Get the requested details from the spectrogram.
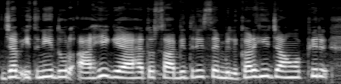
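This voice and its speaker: A woman's voice: on the high side, steady tone, moderate pace, warm tone, dull audio, natural voice. A woman reading as a concerned middle-aged family friend. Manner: read aloud plainly from a script.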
